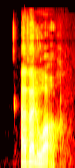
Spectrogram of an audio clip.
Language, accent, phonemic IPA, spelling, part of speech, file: French, France, /a.va.lwaʁ/, avaloir, noun, LL-Q150 (fra)-avaloir.wav
- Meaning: drain, sewer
